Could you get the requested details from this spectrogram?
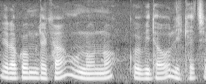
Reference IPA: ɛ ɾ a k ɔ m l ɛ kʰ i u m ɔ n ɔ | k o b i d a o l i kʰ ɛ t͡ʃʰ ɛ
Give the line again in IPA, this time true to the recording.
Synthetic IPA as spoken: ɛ ɾ a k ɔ m l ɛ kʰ a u n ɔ n ɔ | k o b i d a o l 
